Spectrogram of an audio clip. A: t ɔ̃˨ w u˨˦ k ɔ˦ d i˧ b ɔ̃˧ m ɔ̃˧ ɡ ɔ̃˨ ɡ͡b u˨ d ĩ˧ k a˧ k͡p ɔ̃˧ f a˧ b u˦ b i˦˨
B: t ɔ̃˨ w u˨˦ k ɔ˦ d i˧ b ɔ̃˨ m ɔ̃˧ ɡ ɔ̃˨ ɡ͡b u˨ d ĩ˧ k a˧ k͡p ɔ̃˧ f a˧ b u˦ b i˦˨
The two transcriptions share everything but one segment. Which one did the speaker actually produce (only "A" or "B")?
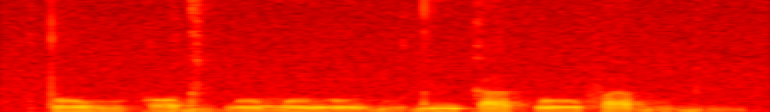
B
